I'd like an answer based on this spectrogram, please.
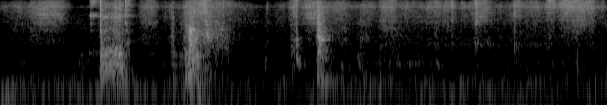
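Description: Faint cloth-handling noises: fabric rubbing and a few soft knocks about one, two and three seconds in, as stitched fabric is pulled out from under the sewing machine's needle and lifted.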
